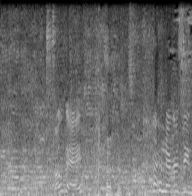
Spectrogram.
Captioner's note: laughing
